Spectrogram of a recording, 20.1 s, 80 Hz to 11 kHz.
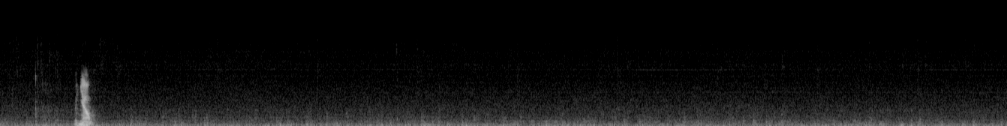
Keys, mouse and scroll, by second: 0.0 click, 0.5 p, 1.1 middle click, 3.6-5.1 drag, 7.7 click, 8.6 c, 9.8-12.8 drag.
